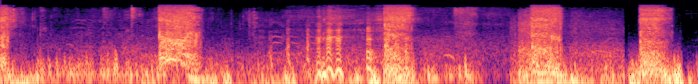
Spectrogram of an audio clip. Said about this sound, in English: That is what it sounds like when a baby seal sneezes. It's so cute.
